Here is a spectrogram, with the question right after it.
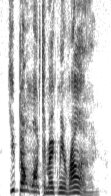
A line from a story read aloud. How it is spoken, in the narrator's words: shouting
